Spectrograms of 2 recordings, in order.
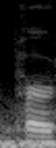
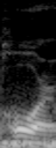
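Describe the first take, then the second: First: The vowel sounds like the one in per. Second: The vowel sounds like the one in poor. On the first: The speaker calls it right. "but per" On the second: The speaker calls it wrong. "not poor"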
